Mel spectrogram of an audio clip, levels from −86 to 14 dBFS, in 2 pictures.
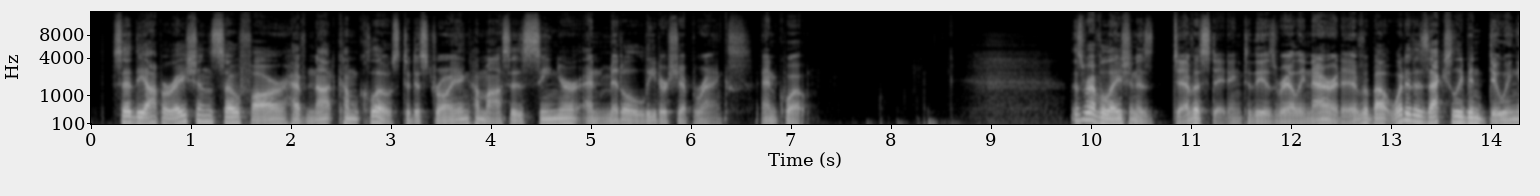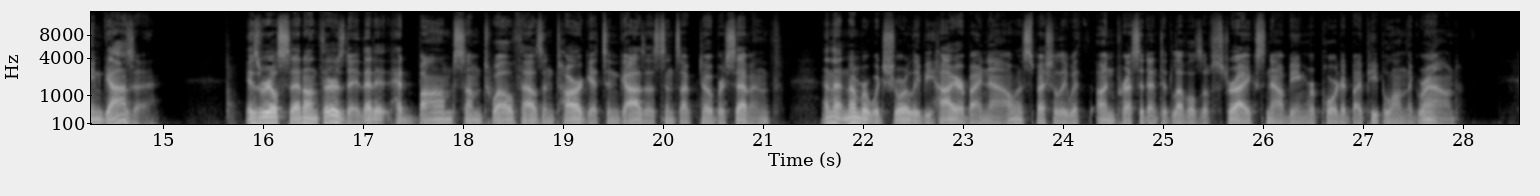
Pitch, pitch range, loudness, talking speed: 95 Hz, 80-115 Hz, -23 LUFS, 160 wpm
